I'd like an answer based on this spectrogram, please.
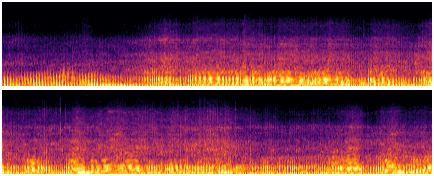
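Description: Dirt bike engine being ridden, its pitch rising and falling again and again with the throttle.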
